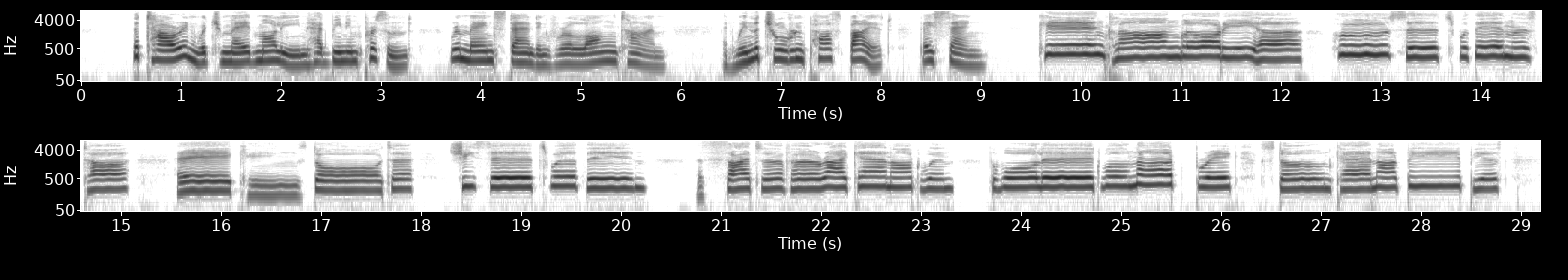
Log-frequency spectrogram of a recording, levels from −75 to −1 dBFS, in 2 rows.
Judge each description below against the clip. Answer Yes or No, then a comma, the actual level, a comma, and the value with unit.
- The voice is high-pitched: Yes, high, 240 Hz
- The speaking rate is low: Yes, slow, 115 wpm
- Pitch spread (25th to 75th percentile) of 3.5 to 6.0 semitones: Yes, average, 4.7 semitones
